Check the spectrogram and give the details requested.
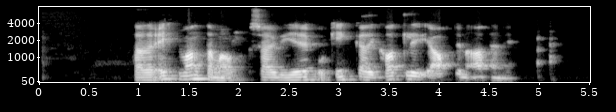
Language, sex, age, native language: Icelandic, male, 40-49, Icelandic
